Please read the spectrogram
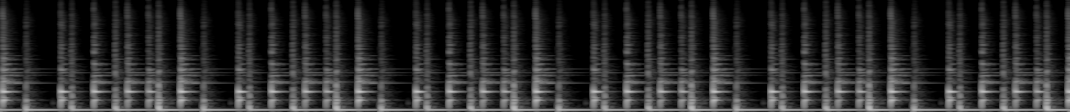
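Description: Drum music in a steady trance rhythm: a deep low drum beat about two and a half times a second, with sharper, higher struck hits that ring briefly, played over it at a quicker pace.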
